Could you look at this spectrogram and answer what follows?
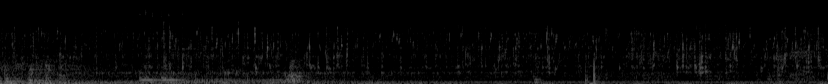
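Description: Bathtub water pouring and trickling onto a flooded bathroom floor in The Cat Lady game, a steady close liquid wash with a low hum beneath and no talk.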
